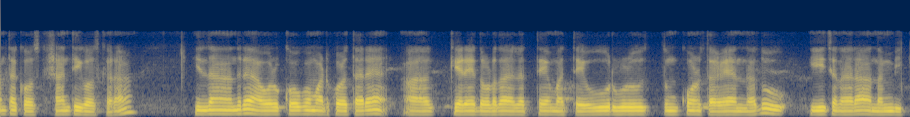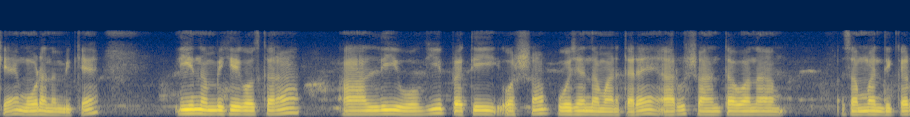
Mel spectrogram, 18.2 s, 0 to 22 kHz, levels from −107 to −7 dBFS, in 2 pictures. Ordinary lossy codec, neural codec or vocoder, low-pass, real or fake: none; codec, 16 kHz in and 24 kHz out, 1 kbps, XY-Tokenizer; 7.2 kHz; fake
